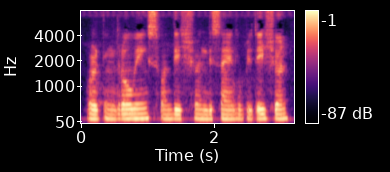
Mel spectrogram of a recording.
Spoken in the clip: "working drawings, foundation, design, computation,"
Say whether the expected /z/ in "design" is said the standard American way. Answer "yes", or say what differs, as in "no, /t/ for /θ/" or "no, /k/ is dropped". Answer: no, /s/ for /z/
